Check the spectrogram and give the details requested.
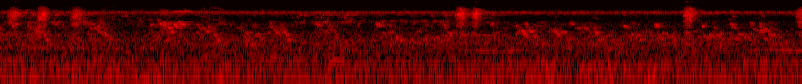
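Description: Small birds chirping in short, scattered notes over a steady low background rumble.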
